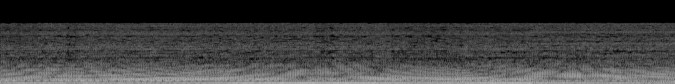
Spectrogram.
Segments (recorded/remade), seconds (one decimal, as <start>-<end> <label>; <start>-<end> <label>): 0.0-6.8 recorded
